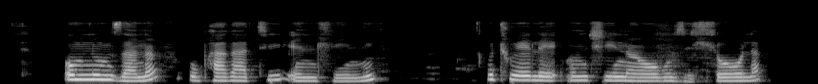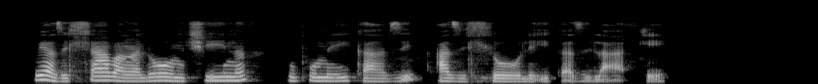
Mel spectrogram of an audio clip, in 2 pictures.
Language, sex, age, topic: North Ndebele, female, 36-49, health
